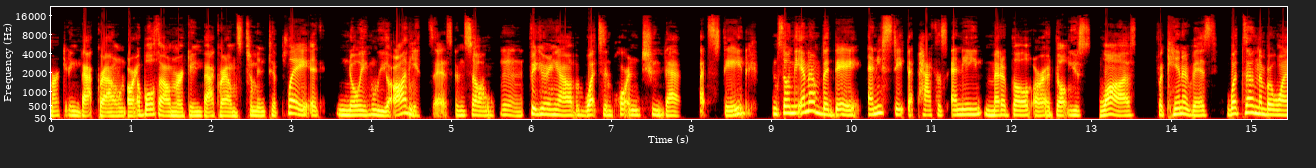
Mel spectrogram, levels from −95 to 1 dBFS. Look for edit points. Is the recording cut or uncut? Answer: cut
